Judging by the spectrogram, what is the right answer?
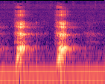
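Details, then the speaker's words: Hiccups voiced during a read-aloud children's story about curing a teacher's hiccups: two short, abrupt voiced hiccups about half a second apart over a low steady hum. "hey i don't have the hiccups anymore"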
